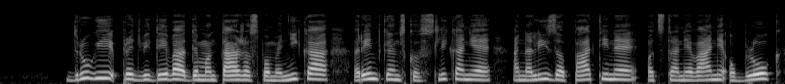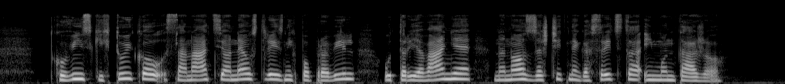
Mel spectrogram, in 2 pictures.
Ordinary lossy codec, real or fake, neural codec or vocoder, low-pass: none; real; none; 10.8 kHz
